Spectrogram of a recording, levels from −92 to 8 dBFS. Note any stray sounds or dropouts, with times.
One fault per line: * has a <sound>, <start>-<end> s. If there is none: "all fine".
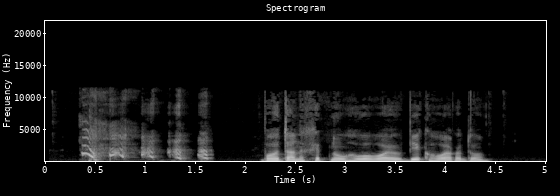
* has a laugh, 0.3-1.7 s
